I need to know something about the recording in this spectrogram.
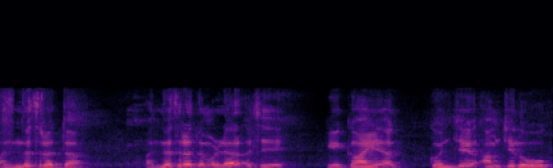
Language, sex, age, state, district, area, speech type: Goan Konkani, male, 60+, Goa, Murmgao, rural, spontaneous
